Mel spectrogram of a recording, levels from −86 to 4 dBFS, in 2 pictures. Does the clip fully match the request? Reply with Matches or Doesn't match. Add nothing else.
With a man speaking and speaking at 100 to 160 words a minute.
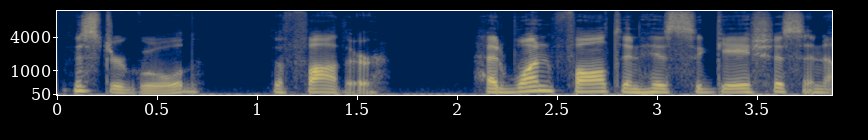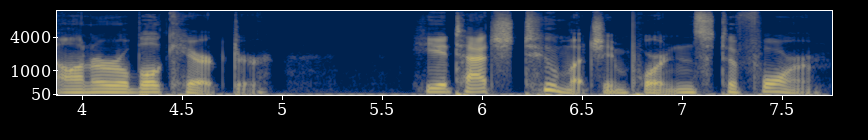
Matches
